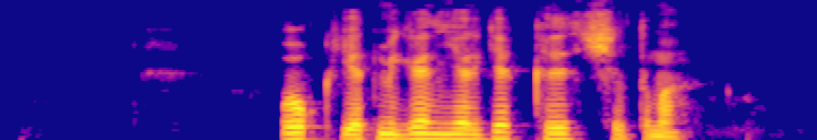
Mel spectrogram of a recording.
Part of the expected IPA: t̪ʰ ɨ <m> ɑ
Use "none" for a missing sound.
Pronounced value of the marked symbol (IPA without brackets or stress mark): m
